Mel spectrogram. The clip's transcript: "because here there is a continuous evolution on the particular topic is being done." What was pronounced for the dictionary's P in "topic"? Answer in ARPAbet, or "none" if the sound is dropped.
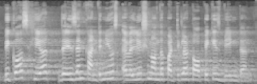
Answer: P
